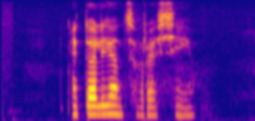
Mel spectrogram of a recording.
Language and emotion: Russian, neutral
